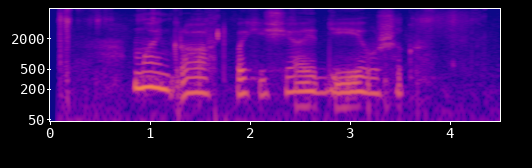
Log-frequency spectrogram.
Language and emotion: Russian, sad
